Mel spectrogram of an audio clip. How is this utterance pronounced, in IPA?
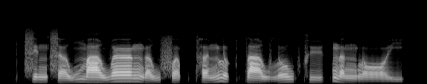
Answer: t͡s ɪ˧ ŋ s ɐ˨˥ w m aː˧ w œː˥ ŋ ɐ˨˥ w f ɐ˨˥ p̚ t̪ʰ ɐ˨˥ n l ʊ˨˥ k̚ t̪ aː˨˩ w l o˧ w kʰ yː˨˥ k̚ n̪ ɐ˨ ŋ l ɔː˨ j

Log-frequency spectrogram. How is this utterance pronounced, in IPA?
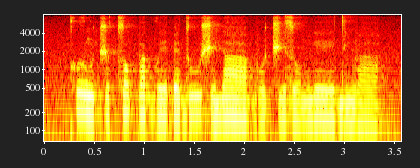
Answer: kʰ ʊ˦ ɣ ũ˨ t͡ʃ ʊ˨ t͡s ɔ˦ b a˦ ɡʷ eː˨ ɗ ɛ˨ d uː˦ ʃ ɪ˨ j aː˦˨ b o˨ t͡ʃ i˨ z o˨ ŋ eː˦˨ d ĩ˨ β a˨

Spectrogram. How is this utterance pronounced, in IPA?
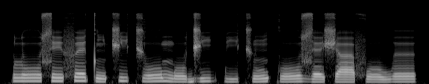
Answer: l oː˧ s e˧ f ɛ˦ t ĩ˨ t͡ʃ i˦ t͡ʃ oː˨˦ m oː˨ d͡ʒ iː˧ k͡p i˨ t͡ʃ ũ˨˦ k oː˨˦ z ɛ˨ ʃ aː˨ f oː˨ w ə˧

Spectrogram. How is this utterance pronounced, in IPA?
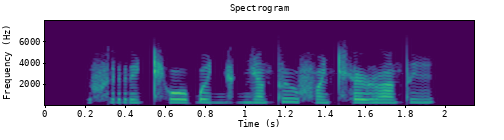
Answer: f r e cʰ o ɓ ʌ ɟ u ɟ ã t ɯ f ã cʰ ɛ ɭ ã t i

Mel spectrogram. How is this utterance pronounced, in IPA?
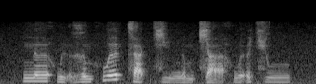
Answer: n əː˧ h w ɨ̰˧˨ ə̯ ɣ ə˧ m h w əː˦˥ t̚ s a˨˩ k̚ t͡ɕ i˨˩ ŋ ə˨˩ m t͡ɕ aː˧˩ h w ə̰ː˧˥ t͡ɕ u˧

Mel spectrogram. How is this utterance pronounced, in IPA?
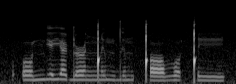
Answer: ʔ o nʲ ɛ j ɛ ɖ ə˞ ŋ͡ǃ i m d i m ǃ ɔ v o ǃ i

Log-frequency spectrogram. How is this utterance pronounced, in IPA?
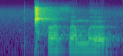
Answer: ǁʰ ɐ θ ɐ m ə

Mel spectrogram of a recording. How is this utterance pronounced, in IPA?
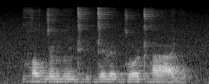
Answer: v ɨ lˠ ɟ ã ʎ l ĩ ɖʱ i ʎ ɖ e ɭ ɘː ɡ l o ɖʱ aː ʎ

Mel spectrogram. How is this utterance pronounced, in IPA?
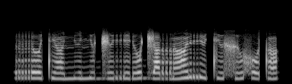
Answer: r ɵ tʲ ɐ̃ː ɲ i nʲ u d͡ʒ ɨ rʲ e ɾʲ o d͡ʒ a r ɐ̃ː rʲ ʉ tʲ u xʲ u x o t ɐ̃

